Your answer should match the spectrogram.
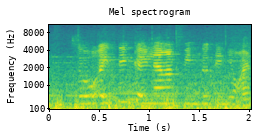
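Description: Indistinct voice over a steady low rumble of background noise.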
